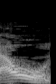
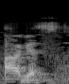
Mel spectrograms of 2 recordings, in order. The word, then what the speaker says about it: August: som de a agas lembra não vai pela escrita você vai dizer au Não não é au é a u faz um som som de a August August engole o p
